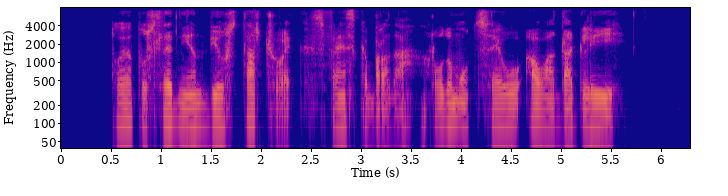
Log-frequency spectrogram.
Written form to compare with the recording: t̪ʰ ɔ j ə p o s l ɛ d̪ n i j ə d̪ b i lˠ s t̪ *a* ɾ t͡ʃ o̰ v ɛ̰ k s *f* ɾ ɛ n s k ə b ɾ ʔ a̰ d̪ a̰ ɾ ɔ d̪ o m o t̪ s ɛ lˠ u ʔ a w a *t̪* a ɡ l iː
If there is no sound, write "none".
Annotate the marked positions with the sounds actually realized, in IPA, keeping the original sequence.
a, f, d̪

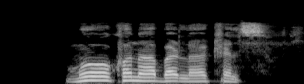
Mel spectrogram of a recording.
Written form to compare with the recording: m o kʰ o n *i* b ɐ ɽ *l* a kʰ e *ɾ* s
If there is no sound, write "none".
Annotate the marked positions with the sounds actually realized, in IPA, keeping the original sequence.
a, l, l

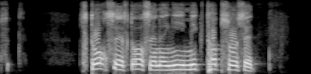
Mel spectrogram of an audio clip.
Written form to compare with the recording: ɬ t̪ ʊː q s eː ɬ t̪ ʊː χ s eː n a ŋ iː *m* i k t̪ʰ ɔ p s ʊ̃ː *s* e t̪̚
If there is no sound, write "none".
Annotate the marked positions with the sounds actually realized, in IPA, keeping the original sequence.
m, s

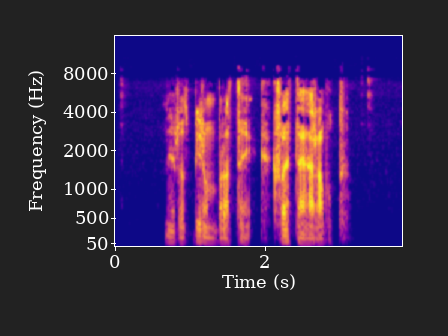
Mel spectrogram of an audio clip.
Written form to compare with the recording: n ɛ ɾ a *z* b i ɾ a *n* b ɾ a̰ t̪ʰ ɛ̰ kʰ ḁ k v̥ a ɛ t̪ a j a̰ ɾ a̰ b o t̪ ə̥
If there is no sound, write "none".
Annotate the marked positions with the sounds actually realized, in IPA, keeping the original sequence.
z, m

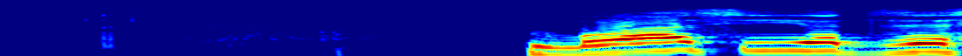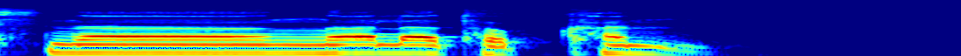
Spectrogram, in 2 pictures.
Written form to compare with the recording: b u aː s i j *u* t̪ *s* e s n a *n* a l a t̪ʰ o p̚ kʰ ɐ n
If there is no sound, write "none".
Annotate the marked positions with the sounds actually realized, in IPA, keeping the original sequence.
o, z, ŋ

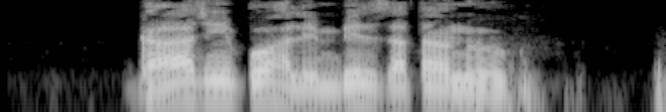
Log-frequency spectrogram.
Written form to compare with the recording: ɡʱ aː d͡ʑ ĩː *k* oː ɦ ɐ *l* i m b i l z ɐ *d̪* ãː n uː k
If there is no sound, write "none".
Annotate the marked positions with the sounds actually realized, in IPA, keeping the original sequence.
p, l, t̪

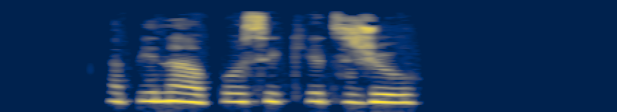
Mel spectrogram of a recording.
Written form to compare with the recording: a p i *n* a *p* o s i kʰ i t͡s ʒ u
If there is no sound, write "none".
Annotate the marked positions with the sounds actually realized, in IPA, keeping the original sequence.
n, p

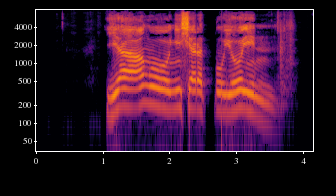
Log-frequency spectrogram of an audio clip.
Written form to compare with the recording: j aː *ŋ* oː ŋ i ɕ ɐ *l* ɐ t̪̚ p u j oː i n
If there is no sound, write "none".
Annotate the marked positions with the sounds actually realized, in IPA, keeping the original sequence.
ŋ, ɾ

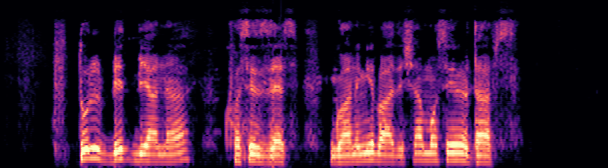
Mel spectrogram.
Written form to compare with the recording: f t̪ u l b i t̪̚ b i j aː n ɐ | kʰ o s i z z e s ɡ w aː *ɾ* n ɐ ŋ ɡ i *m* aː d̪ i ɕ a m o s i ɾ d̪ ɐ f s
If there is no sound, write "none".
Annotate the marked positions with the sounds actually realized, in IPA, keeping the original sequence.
none, b

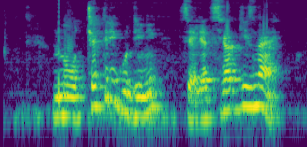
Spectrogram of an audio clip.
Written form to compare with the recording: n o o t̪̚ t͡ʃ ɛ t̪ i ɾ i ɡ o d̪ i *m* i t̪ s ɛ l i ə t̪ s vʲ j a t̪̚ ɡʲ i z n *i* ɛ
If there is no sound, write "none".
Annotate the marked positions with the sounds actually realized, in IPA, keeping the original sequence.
n, a

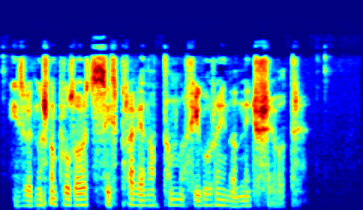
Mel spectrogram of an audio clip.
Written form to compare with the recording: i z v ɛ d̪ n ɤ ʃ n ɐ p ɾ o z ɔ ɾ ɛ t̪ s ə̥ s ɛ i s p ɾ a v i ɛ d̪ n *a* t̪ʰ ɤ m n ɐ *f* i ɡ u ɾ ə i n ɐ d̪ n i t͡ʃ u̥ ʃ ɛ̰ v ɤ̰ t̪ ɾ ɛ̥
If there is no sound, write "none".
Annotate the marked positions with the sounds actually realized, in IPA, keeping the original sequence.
a, f

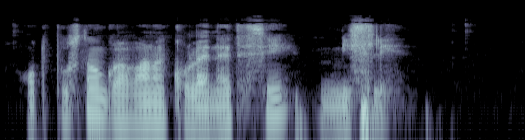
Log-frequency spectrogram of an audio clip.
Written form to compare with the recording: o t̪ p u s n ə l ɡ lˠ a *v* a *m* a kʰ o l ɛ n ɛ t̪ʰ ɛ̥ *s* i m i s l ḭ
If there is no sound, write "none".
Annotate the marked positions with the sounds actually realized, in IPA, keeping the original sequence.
v, n, s

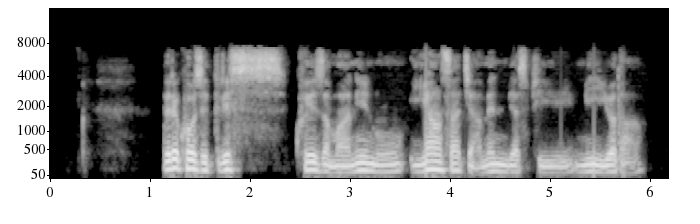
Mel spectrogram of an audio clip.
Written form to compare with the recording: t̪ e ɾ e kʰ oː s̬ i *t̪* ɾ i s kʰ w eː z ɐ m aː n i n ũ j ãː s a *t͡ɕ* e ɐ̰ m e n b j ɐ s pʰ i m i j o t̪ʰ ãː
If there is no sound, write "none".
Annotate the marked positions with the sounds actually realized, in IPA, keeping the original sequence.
t̪, t͡ɕ

